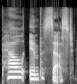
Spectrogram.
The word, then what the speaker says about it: palimpsest: It's a noun, pronounced palimpsest, and it's the kind of word that instantly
